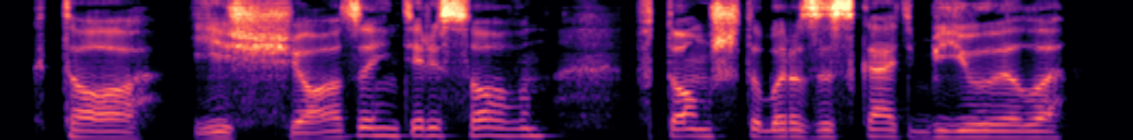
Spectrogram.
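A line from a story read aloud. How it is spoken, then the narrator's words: Plain. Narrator (Russian): спросила супруга бухгалтера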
